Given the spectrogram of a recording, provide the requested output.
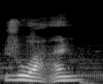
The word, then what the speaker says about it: Ruan: Fun fact, I found that the name Ruan actually also exists in South Africa and Brazil, but the Chinese pronunciation of it is Ruan.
